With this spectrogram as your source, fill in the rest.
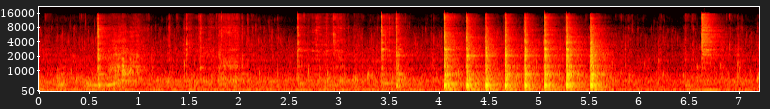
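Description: Fenugreek kuzhambu premix frying in oil in a pan, a steady sizzle punctuated by a run of sharp, close spattering pops and spoon-against-pan taps, loudest in a quick burst toward the end.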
